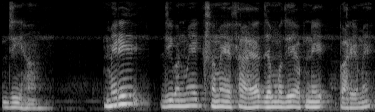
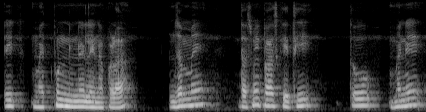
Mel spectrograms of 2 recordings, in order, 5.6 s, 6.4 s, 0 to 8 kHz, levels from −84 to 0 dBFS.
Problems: none marked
